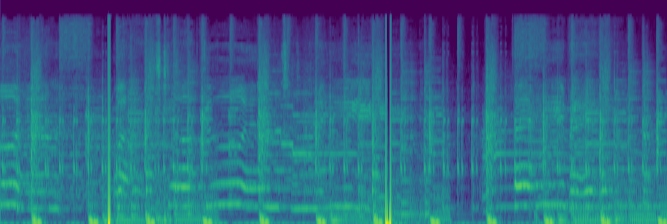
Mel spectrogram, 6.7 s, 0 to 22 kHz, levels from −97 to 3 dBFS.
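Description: Invalid numbers at full scale appear at 1.08 s and from 3.85 to 3.90 s: a calculation blew up into infinite or invalid values, and those samples were pinned at the largest possible level for a whole processing block. The first is a single sharp bang lasting about 12 ms, which fits a 512-sample block. The second runs about 46 ms, which fits a 2048-sample block, so it is heard as a very loud pop at each edge with dead silence in between. Frames out of order occur from 1.54 to 1.65 s and from 4.09 to 4.29 s: two neighbouring runs of coded frames were decoded in swapped sequence, so each stretch plays with its halves exchanged. The runs are about 46 ms each in the first case and about 93 ms each in the second, which points to groups of two and four frames respectively. Each sounds like a brief garbled flutter, and no time is lost from the sound.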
